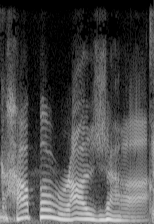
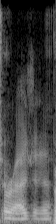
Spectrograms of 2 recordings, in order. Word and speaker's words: Copperajah: Okay, guys, I'm going to need help with the pronunciation of that uh, big elephant Pokemon thing. – Copperajah. Yep, Copperajah. – Copperajah. Perfect. Thank you, guys.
